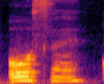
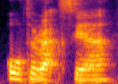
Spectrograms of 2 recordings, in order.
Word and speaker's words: orthorexia: I'm going to say it wrong. Author- Orthorexia.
